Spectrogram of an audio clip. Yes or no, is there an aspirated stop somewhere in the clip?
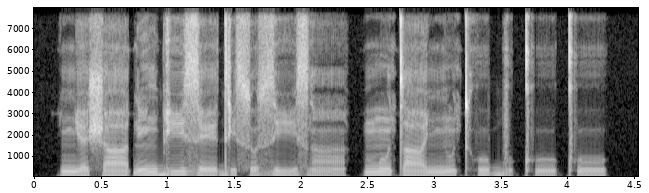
yes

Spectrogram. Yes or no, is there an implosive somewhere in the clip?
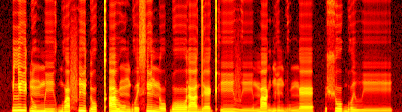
yes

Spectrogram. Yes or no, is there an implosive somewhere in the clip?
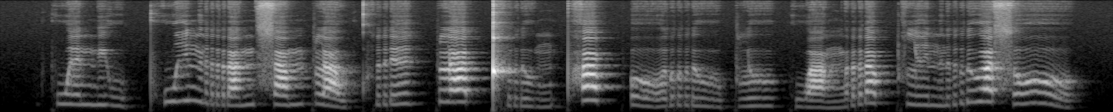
no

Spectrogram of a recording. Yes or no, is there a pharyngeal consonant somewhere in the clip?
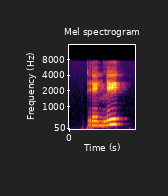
no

